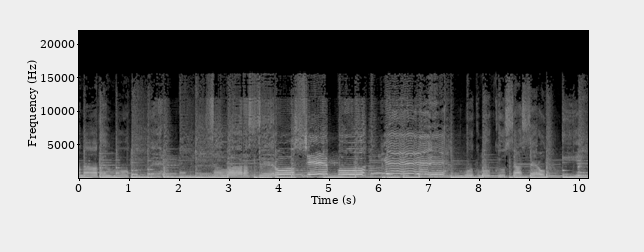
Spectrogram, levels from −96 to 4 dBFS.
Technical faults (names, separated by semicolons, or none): call bitrate drop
